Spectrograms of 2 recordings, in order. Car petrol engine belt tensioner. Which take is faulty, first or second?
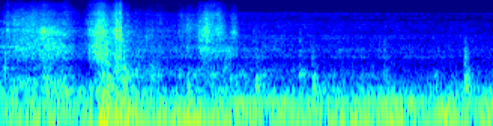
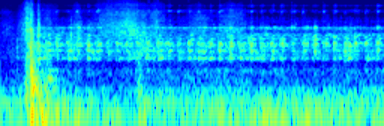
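second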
